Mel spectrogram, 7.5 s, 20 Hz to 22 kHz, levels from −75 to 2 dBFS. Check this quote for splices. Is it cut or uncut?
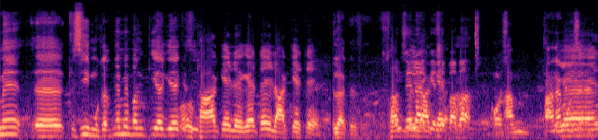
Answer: uncut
